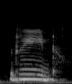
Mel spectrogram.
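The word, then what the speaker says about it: read: रीड, रीड ये क्या है, ये लॉन्ग वॉवल है। जैसे आप ये वर्ड अगर प्रोनाउंस करते हैं रीड, तो जो ये वर्ड है रीड आप इसको थोड़ा सा खींच के बोल रहे हैं रीड, रीड।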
